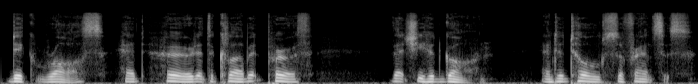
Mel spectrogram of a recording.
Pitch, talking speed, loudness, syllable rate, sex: 125 Hz, 155 wpm, -18 LUFS, 3.6 syllables/s, male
